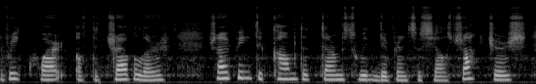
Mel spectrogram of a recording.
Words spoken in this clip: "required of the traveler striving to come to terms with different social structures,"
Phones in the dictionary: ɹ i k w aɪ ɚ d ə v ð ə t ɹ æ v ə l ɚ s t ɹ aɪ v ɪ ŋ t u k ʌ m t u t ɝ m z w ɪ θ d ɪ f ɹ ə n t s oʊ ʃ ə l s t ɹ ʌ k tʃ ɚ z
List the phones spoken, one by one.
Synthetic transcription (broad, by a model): ɹ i k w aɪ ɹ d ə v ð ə t ɹ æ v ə l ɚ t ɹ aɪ p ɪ ŋ t u k ʌ m t u t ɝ m s w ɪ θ d ɪ f ɹ ə n t s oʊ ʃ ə l s t ɹ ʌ k tʃ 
